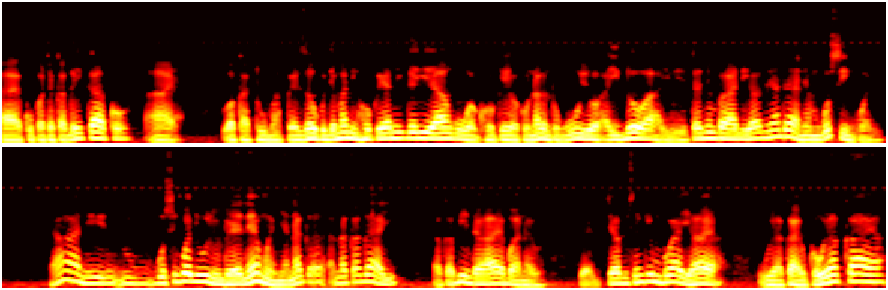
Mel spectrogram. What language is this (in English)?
Bondei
